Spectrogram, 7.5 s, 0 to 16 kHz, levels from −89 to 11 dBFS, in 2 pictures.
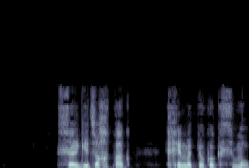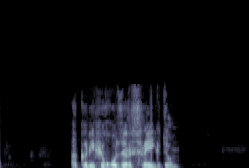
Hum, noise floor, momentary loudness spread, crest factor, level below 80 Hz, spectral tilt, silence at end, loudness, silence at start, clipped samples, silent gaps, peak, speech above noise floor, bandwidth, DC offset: none; -76 dBFS; 13 LU; 18 dB; -58 dBFS; -6 dB/octave; 1.1 s; -18 LUFS; 0.85 s; under 0.1%; 4.53-4.78 s; -2 dBFS; 59 dB; 8 kHz; under 0.1%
